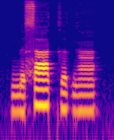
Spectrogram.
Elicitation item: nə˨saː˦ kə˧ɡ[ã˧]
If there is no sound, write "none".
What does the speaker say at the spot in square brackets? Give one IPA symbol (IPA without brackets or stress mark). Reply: ã˧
